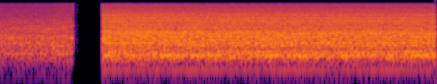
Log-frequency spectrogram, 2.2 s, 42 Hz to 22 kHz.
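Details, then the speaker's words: Portable AC running off a 100Ah self-heating LiFePO4 battery through an inverter; battery around 22% left; inverter cooling fan kicked on automatically under load: a steady airy whoosh with even hum, no rattle or surging. "all right so it's a little noisy in here right now I got the portable AC running and the fan on this inverter is kicked on and that's because you know it's over 20% or whatever it is using it so it automatically kicks on like this"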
